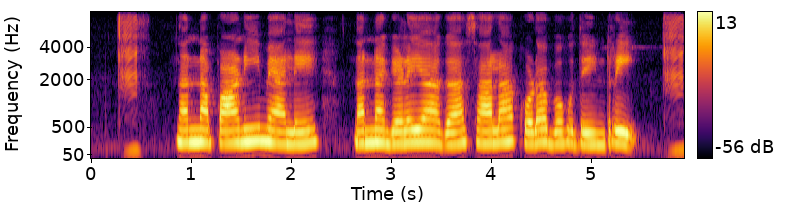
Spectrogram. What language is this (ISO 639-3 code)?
kan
